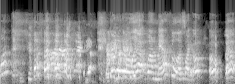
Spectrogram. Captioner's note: the group laughs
